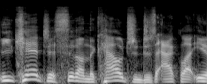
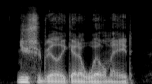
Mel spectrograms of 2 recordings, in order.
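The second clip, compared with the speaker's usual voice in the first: play-acted, disappointed, let-down tone; 12 semitones lower, 4 dB quieter than usual. Retelling a clinic visit where she urged getting a will: imitating a disappointed remark.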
